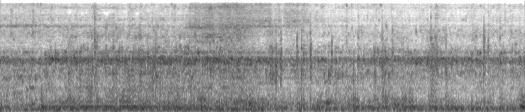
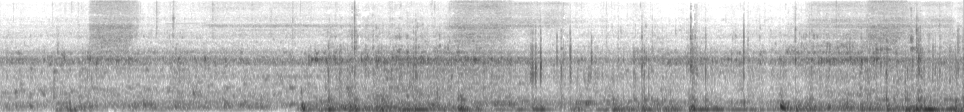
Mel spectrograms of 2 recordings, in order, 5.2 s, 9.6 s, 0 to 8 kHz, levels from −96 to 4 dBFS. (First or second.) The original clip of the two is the second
